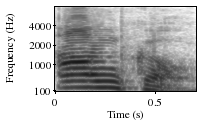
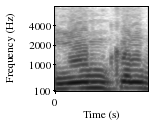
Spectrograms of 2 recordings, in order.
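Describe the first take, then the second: First: The word begins with a plain 'uh' vowel. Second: The word begins with a 'you' sound. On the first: The speaker calls it right. "আ উচ্চারিত হয়েছে" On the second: The speaker calls it wrong. "ইউঙ্কেল না"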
